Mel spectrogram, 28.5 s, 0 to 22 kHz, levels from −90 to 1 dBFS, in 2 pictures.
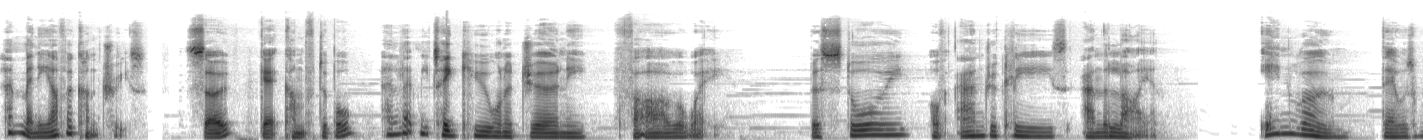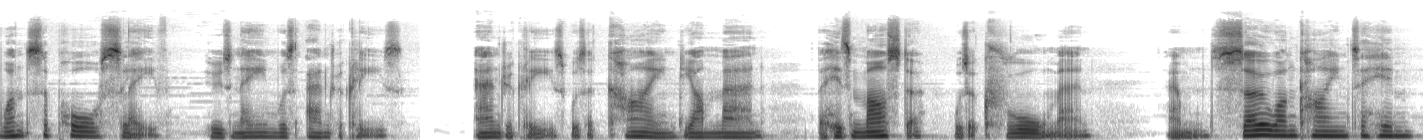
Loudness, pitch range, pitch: -21 LUFS, 105-140 Hz, 120 Hz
